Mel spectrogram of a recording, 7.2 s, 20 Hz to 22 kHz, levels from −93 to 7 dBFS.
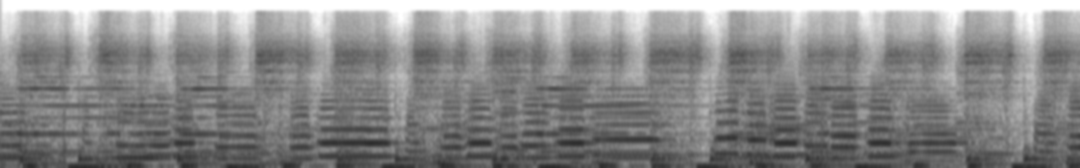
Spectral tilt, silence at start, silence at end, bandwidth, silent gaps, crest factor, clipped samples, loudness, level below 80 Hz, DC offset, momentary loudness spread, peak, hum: -4.5 dB/octave; 0 s; 0 s; 16.5 kHz; none; 14 dB; under 0.1%; -14 LUFS; -22 dBFS; under 0.1%; 3 LU; 0 dBFS; none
